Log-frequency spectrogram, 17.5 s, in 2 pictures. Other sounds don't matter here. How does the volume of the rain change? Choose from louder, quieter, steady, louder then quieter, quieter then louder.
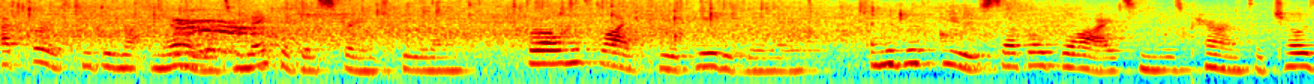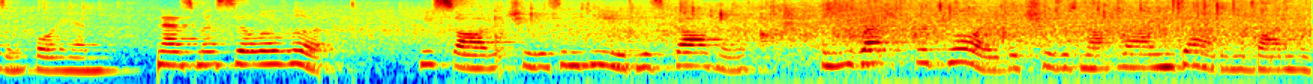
quieter then louder.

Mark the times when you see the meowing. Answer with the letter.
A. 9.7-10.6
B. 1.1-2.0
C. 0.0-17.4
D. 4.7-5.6
B.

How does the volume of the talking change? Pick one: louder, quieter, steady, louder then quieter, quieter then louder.
steady.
